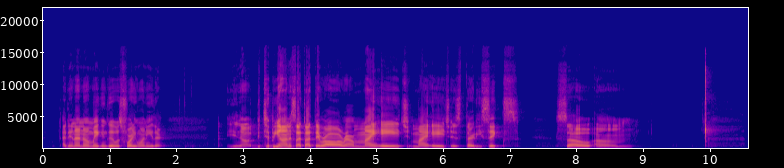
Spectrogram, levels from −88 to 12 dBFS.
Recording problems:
thin; somewhat; fading below 350 Hz

